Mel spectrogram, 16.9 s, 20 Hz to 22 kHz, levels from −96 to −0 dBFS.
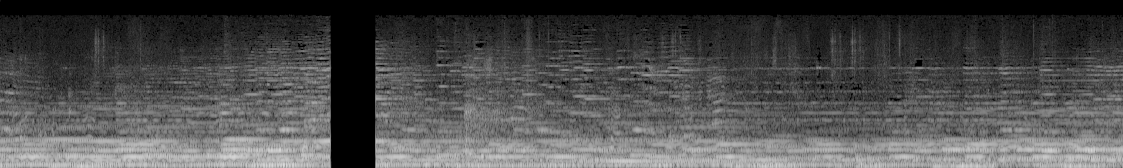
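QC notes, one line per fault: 4.95–5.64 s, audio dropout to silence: the sound stops abruptly and about 0.69 s of digital silence follows before it resumes mid-flow, with no room tone in the gap, likely from the input being lost while zeros kept being written. The waveform shows a flat line, and the spectrogram a fully blank vertical band with hard edges.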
